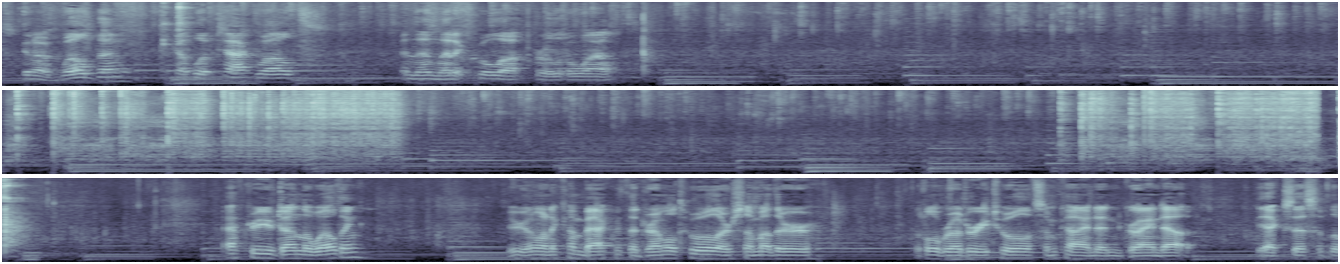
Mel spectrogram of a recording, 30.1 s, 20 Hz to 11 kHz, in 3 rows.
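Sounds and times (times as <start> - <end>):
welding arc crackle: 0.0 - 20.0
background music: 0.0 - 30.0.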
